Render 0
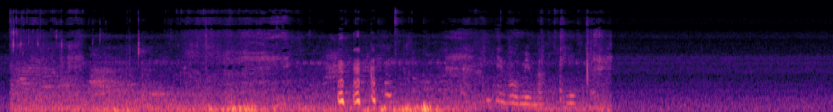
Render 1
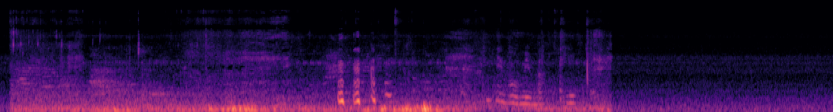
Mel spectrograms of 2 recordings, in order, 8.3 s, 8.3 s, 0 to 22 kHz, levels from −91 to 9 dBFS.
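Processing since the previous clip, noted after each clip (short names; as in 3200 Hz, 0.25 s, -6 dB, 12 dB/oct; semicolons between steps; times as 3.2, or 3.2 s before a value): low shelf 140 Hz +8 dB; gain -9 dB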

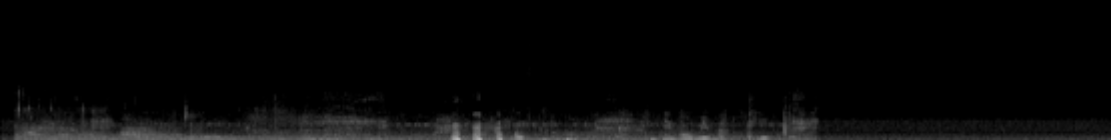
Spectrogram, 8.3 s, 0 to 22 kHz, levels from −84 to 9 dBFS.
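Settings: three-band isolator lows -23 dB, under 220 Hz, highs -17 dB, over 4300 Hz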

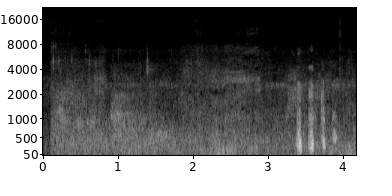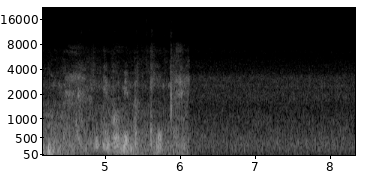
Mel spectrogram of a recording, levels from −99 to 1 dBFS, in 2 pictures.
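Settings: whisperiser; gain +3.5 dB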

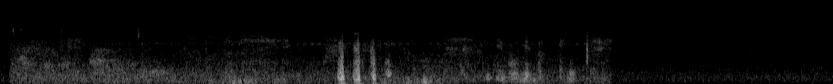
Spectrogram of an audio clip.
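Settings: tube stage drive 21 dB, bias 0.75; gain +3 dB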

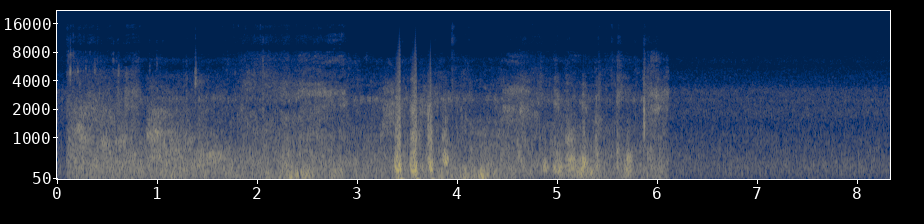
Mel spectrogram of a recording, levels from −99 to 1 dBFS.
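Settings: soft clip -29.5 dBFS, distortion -5 dB; gain +4.5 dB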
